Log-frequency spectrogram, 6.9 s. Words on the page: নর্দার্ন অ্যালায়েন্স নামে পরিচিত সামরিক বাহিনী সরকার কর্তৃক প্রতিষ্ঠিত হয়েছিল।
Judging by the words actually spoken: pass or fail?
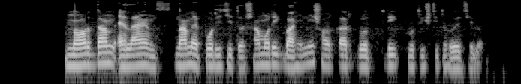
pass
